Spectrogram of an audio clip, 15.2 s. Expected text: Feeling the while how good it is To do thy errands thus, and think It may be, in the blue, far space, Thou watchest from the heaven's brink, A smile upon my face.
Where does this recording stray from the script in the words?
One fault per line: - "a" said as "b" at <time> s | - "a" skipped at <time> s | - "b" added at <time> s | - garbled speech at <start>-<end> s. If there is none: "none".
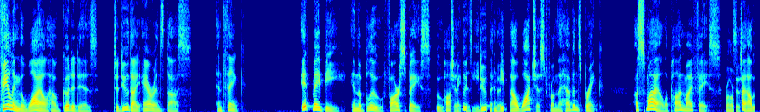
- garbled speech at 8.7-10.1 s
- garbled speech at 14.5-15.1 s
